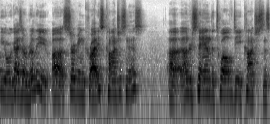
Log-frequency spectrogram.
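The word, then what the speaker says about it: Kryst: When you hear me on Christos Avatar speaking about Christ, first of all, we spell it with a K. K-R-Y-S-T. Christ. It's the sounds exactly the same, just spelled different because it's a different language.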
